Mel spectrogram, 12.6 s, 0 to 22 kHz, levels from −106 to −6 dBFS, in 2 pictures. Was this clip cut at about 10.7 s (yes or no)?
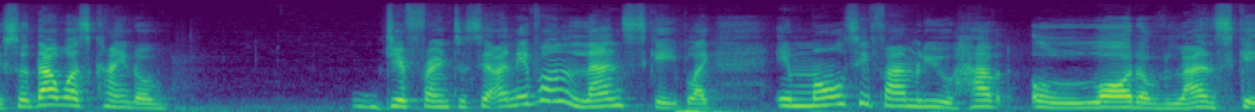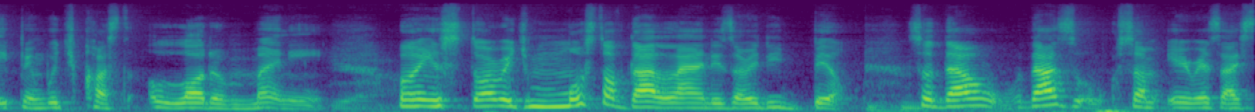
yes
